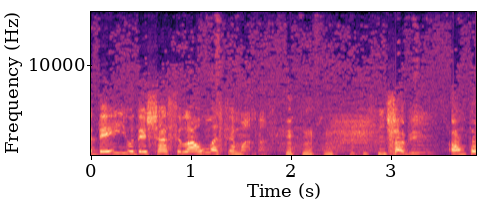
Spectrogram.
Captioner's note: chuckles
